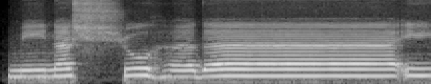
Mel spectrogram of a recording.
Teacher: بڑی مد کو کھنچاؤ سے پڑھا جاتا ہے، لمبا ادا کیا جاتا ہے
